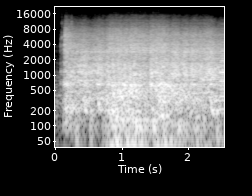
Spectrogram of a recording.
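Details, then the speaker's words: VW Caddy TDI diesel, 490,000 miles, unused for months, on charging station with engine, glow plug and DPF lights on: starter spins it evenly for over two seconds but it never fires. Crank no start. "so I'm a bit baffling because it's so clean but unfortunately it doesn't quite run it just cranks over"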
